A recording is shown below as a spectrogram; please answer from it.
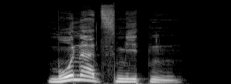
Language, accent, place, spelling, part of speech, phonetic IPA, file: German, Germany, Berlin, Monatsmieten, noun, [ˈmoːnat͡sˌmiːtn̩], De-Monatsmieten.ogg
- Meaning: plural of Monatsmiete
